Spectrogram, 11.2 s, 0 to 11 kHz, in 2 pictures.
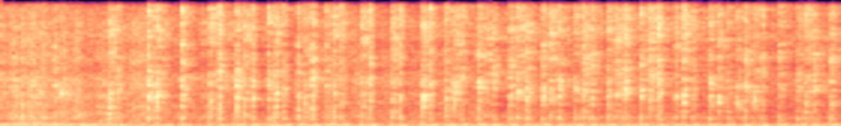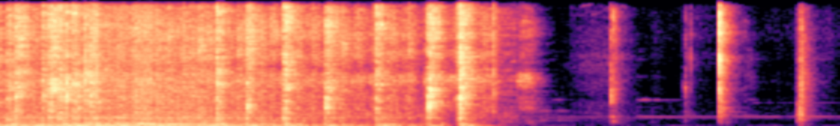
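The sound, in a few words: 1985 Harley-Davidson FXWG motorcycle engine idling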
